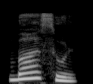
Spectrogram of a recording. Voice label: "ಬಿಸಿಲ್", Kannada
